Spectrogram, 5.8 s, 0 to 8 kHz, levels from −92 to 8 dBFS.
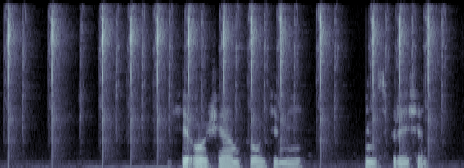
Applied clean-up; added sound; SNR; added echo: none; Scissors; 1 dB; none.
